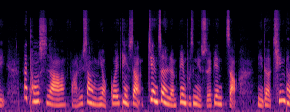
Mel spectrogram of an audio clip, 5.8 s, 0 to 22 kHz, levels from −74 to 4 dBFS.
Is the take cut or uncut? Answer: uncut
